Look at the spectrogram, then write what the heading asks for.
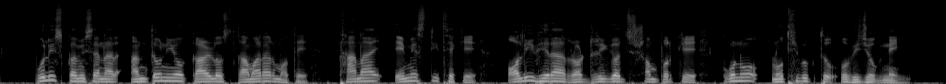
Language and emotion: Bengali, neutral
